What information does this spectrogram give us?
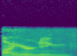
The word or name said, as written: ironing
